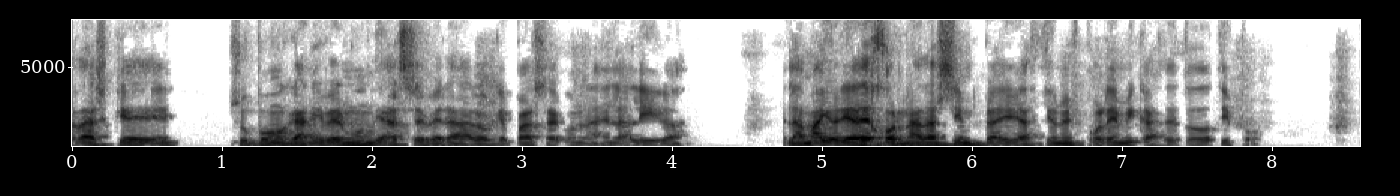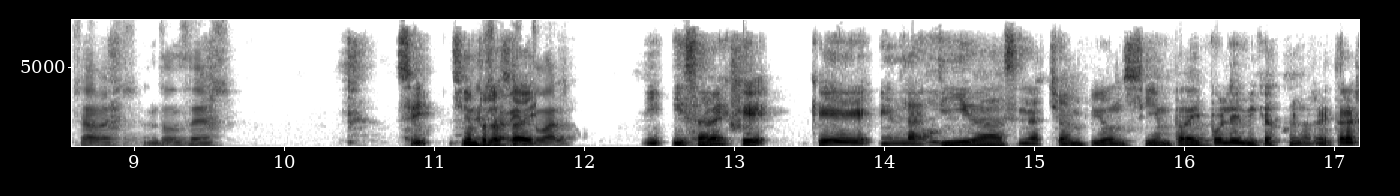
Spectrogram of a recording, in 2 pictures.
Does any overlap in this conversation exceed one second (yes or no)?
no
